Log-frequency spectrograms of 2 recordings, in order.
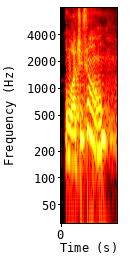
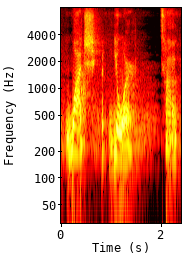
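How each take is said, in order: First: The phrase is said at a normal pace. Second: The phrase is said slowly and deliberately.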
